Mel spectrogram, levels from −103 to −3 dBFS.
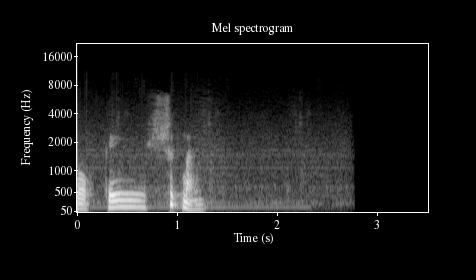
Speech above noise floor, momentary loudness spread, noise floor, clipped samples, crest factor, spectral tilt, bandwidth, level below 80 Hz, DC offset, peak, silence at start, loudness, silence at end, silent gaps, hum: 40 dB; 9 LU; -60 dBFS; under 0.1%; 20 dB; -10.5 dB/octave; 6.2 kHz; -64 dBFS; under 0.1%; -2 dBFS; 0 s; -20 LUFS; 2.25 s; none; none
